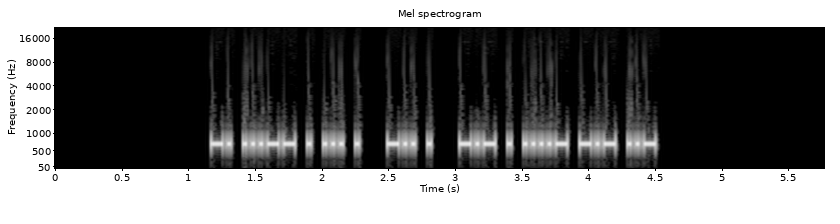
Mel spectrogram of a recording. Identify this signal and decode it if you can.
Morse code, heard as a keyed tone, about 37 wpm, 700 Hz. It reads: N3ESE DE KE4KU
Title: USA Callsign DE Callsign - 5 Characters - 40wpm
